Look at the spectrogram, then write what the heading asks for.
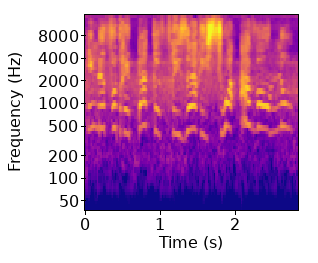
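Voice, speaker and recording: Very high small alien boy. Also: fairly even intonation, moderate pace, heavy background noise. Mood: earnest. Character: small gentle alien boy, eager helper. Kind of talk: French anime dub acting. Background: anime soundtrack music.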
